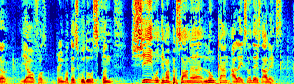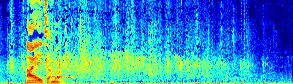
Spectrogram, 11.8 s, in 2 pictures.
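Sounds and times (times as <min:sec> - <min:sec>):
speech: 0:00.0 - 0:05.8, 0:06.4 - 0:07.4
congregation applause at a church service for newly baptised members: 0:05.6 - 0:11.5.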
